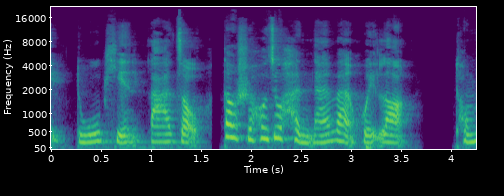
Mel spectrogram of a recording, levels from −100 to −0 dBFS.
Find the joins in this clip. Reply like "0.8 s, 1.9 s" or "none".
1.6 s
